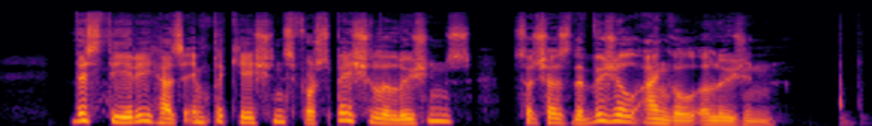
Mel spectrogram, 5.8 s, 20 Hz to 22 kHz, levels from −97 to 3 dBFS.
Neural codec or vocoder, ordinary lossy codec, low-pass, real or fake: vocoder, 48 kHz, 128 mel bands, Vocos; none; 14.4 kHz; fake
